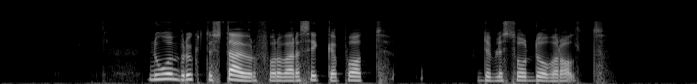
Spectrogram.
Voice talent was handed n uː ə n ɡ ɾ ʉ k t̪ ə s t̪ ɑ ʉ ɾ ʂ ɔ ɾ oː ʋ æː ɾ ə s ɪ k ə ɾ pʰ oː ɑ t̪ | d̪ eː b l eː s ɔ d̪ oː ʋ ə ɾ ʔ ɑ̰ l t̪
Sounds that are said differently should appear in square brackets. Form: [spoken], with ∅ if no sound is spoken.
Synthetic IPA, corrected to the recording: n uː ə n [b] ɾ ʉ k t̪ ə s t̪ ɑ ʉ ɾ [f] ɔ ɾ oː ʋ æː ɾ ə s ɪ k ə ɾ pʰ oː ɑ t̪ | d̪ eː b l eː s ɔ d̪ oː ʋ ə ɾ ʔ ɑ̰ l t̪

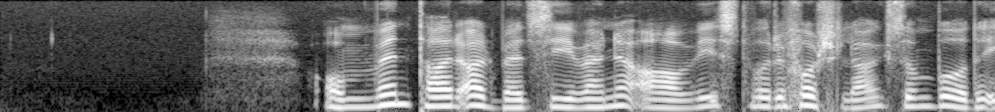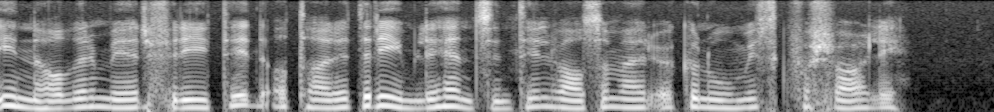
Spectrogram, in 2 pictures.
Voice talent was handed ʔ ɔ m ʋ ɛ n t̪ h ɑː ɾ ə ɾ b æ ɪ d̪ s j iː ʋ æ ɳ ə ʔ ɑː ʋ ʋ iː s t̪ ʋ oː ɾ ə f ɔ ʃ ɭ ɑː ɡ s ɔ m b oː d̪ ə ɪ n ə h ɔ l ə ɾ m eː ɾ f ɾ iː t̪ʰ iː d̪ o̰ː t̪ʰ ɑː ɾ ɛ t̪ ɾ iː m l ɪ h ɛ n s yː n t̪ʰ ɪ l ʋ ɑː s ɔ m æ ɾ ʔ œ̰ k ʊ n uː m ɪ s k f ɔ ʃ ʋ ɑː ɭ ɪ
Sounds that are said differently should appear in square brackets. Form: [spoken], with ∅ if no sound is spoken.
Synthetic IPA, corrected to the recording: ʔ ɔ m ʋ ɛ n t̪ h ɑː ɾ [ɑ] ɾ b æ ɪ d̪ s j iː ʋ æ ɳ ə ʔ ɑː ʋ ʋ iː s t̪ ʋ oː ɾ ə f ɔ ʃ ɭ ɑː ɡ s ɔ m b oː d̪ ə ɪ n ə h ɔ l ə ɾ m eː ɾ f ɾ iː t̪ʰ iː d̪ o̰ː t̪ʰ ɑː ɾ ɛ t̪ ɾ iː m l ɪ h ɛ n s yː n t̪ʰ ɪ l ʋ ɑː s ɔ m [æː] ɾ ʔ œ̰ k ʊ n uː m ɪ s k f ɔ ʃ ʋ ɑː ɭ ɪ

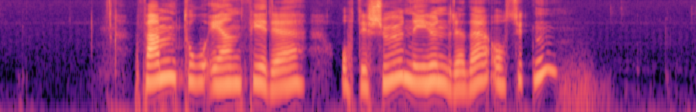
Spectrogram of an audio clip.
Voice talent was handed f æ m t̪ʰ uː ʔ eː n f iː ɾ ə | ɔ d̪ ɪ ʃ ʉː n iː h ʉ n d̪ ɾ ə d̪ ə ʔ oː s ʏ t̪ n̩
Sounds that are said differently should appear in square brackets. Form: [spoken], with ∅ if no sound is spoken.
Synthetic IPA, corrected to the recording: f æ m t̪ʰ uː ʔ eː n f iː ɾ ə | ɔ [t̪] ɪ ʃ ʉː n iː h ʉ n d̪ ɾ ə d̪ ə ʔ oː s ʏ t̪ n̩

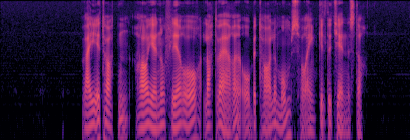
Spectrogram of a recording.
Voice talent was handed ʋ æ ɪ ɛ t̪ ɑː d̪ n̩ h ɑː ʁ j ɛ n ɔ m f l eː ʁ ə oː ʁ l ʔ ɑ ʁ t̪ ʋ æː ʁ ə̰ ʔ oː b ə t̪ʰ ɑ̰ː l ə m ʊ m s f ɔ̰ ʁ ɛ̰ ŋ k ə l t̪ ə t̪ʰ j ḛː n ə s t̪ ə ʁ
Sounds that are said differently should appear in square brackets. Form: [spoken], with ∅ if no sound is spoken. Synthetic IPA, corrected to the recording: ʋ æ ɪ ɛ [t̪ʰ] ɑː [t̪] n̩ h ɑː ʁ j ɛ n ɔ m f l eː ʁ ə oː ʁ l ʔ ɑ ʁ t̪ ʋ æː ʁ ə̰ ʔ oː b ə t̪ʰ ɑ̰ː l ə m ʊ m s f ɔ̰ ʁ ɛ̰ ŋ k ə l t̪ ə t̪ʰ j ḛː n ə s t̪ ə ʁ

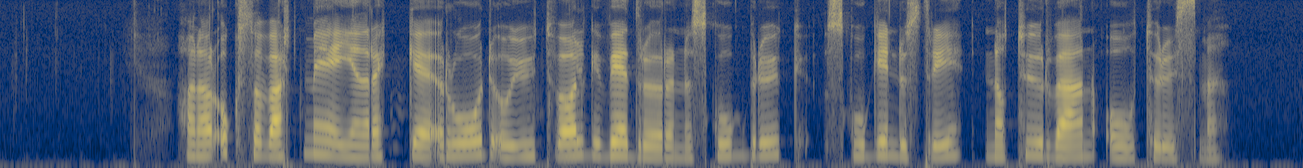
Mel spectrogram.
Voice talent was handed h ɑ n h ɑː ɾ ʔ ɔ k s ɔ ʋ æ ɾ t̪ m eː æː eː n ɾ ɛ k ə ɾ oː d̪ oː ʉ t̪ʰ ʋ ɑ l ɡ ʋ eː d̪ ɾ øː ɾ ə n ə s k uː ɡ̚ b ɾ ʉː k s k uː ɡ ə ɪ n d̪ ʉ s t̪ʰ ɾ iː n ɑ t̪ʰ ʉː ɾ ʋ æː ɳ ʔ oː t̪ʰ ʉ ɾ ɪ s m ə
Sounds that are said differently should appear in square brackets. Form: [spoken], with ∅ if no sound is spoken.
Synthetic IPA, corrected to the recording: h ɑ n h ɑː ɾ ʔ ɔ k s ɔ ʋ æ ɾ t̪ m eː [iː] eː n ɾ ɛ k ə ɾ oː d̪ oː [ʉː] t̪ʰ ʋ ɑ l ɡ ʋ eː d̪ ɾ øː ɾ ə n ə s k uː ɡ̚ b ɾ ʉː k s k uː ɡ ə ɪ n d̪ ʉ s [t̪] ɾ iː n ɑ t̪ʰ ʉː ɾ ʋ æː ɳ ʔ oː t̪ʰ ʉ ɾ ɪ s m ə

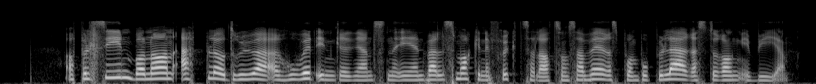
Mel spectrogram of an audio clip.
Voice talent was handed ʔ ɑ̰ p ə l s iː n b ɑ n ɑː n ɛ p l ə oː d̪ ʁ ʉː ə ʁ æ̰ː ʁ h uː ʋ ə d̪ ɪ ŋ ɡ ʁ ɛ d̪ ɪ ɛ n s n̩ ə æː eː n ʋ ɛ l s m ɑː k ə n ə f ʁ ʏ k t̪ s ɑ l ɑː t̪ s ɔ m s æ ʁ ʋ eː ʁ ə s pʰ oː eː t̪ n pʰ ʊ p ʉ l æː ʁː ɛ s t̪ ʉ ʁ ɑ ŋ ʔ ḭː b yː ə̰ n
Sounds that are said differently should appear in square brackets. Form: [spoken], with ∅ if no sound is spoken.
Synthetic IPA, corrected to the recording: ʔ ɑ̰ p ə l s iː n b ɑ n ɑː n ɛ p l ə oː d̪ ʁ ʉː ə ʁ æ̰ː ʁ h uː ʋ ə d̪ ɪ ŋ ɡ ʁ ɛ d̪ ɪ ɛ n s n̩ ə [iː] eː n ʋ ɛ l s m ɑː k ə n ə f ʁ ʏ k t̪ s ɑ l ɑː t̪ s ɔ m s æ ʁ ʋ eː ʁ ə s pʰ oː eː [∅] n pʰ ʊ p ʉ l æː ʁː ɛ s t̪ ʉ ʁ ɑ ŋ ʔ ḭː b yː ə̰ n

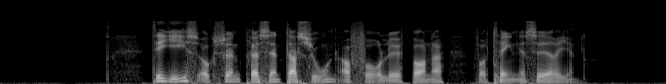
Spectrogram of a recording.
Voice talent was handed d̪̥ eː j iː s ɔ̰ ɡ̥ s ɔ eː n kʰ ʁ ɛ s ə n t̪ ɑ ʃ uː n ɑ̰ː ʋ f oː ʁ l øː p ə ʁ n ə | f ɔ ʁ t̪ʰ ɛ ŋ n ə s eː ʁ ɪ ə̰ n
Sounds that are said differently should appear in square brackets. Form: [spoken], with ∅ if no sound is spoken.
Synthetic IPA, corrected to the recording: d̪̥ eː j iː s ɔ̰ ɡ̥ s ɔ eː n [pʰ] ʁ ɛ s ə n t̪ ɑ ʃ uː n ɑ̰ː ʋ f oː ʁ l øː p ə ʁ n ə | f ɔ ʁ t̪ʰ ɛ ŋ n ə s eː ʁ ɪ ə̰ n

